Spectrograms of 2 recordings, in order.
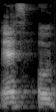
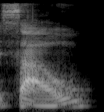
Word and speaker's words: sow: sao s o w this is sao pronounced sao when it means a female pig but when it means to plant to sow a seed for instance does to plant and it pronounced so but right here when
